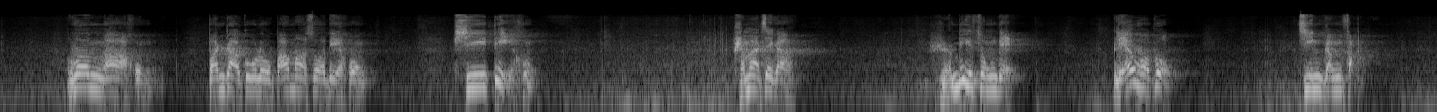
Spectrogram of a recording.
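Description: An elderly man speaks calmly into a microphone in short phrases with pauses.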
